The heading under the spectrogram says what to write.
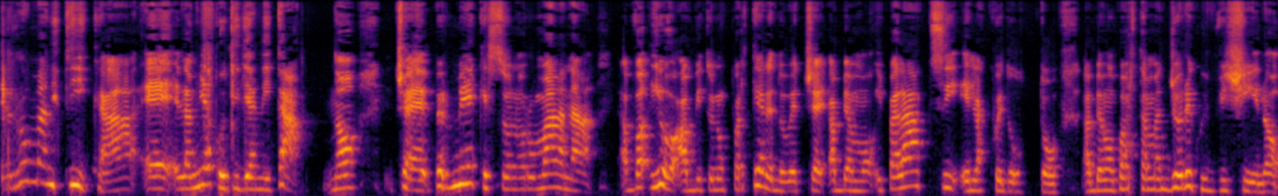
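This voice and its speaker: This woman has a normal speaking voice, pitched fairly high. She talks at a fairly slow pace with lively intonation. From Rome, Italy. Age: 40s. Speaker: writer. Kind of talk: interview conversation.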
